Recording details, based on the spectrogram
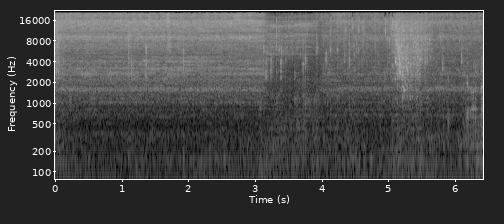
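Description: Water runs steadily into a sink of cold water while soap is rinsed from yarn, a continuous splashing rush with a brief louder surge near the end, no voices.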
